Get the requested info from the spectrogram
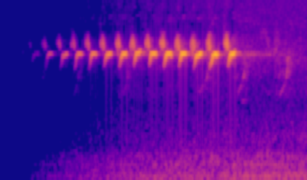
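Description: A cirl bunting sings a fast, dry, rattling trill of about a dozen high notes on one pitch. The notes grow louder through the trill, and faint background noise follows.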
